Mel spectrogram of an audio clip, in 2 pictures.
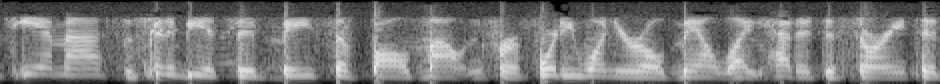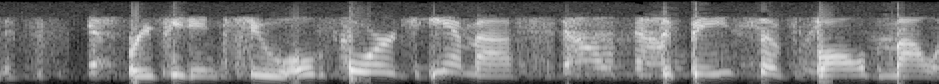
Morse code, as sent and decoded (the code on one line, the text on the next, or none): none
